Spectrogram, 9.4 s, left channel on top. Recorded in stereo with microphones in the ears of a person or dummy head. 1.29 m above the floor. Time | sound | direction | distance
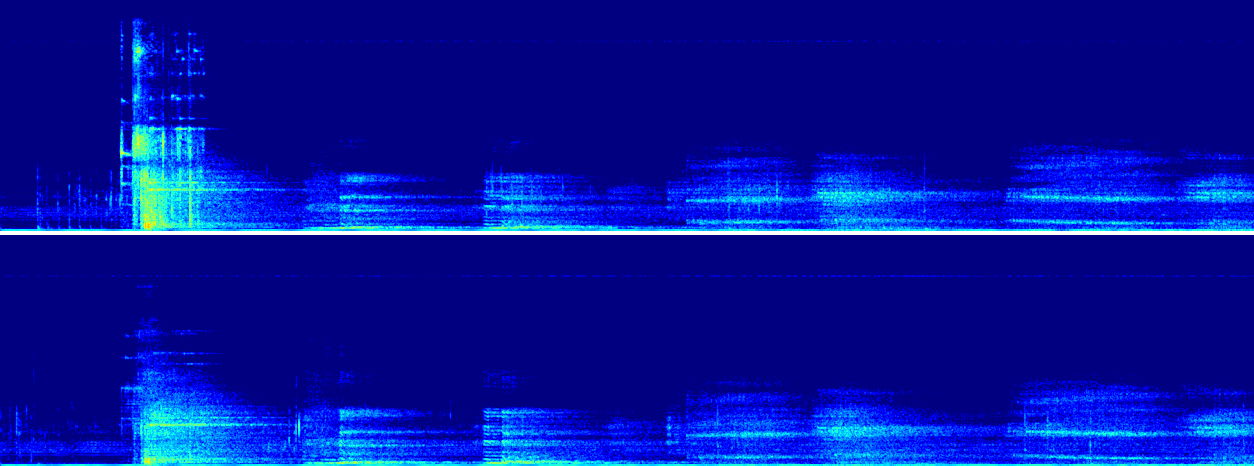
0.9 | breaking glass | 45° left (ahead or behind) | 0.7 m
2.3 | a giggle | 15° right (ahead or behind) | 6 m
5.1 | snoring | 20° left (ahead or behind) | 4 m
